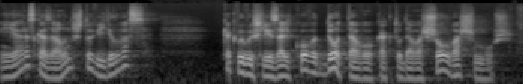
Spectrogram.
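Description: An actor playing an insinuating, mock-polite playwright in a radio play, with hesitant hums and repeated phrases. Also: male voice, low-pitched, big pitch swings, unhurried, heavily acted. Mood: oily politeness. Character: insinuating, oily male playwright peddling his play. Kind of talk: Russian radio play acting. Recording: echoey hall, long reverb.

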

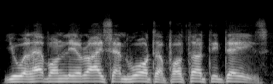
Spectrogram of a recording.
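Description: A man's voice: medium pitch, fairly even intonation, moderate pace, dry recording, highs cut off, close to an everyday voice. A man reading an audiobook, voicing a zealous, wrathful priest, a stern superior who commands and condemns. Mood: stern condemnation. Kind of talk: dramatic audiobook character acting.

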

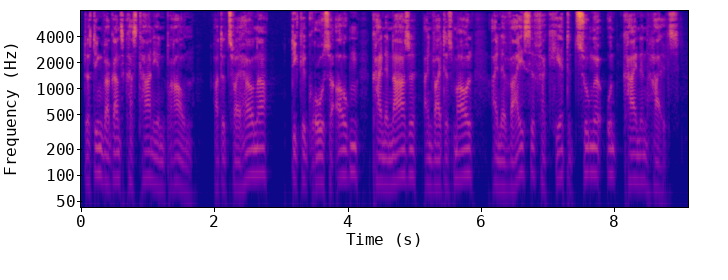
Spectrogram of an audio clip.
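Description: A man narrating a literary tale in an expressive, deliberate, old-fashioned storytelling manner. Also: low-pitched, no room sound, studio quality. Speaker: audiobook narrator.

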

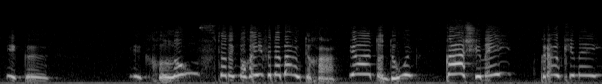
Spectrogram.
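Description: A man voicing a small old gnome, gentle, shy and dithering, in a children's radio play. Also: very high voice, measured pace, vocal fry, voice pushed up, heavily acted. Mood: sleepless, dreamy. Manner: dithering, repeats himself, talks in diminutives. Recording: dull old radio recording.

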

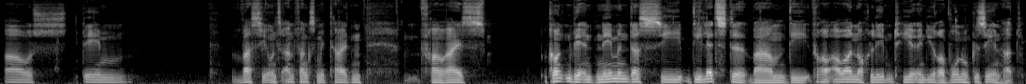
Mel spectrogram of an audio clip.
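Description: An actor playing a methodical police investigator in a radio play, asking clipped, probing questions with polite insistence. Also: male voice, low voice, fairly even intonation, slow pace, a bit bright, roomy sound, exaggerated voice. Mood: polite, insistent. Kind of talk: German radio play acting.

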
